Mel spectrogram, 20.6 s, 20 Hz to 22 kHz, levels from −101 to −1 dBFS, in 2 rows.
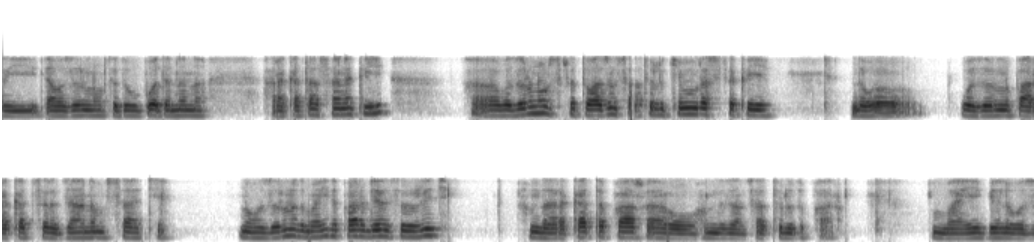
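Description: Speech sounds narrow, gritty and boxed-in throughout, with scratchy s sounds and a grainy hiss underneath, the mark of the Bluetooth CVSD headset codec confining everything to about 300 Hz–3.7 kHz. Abrupt holes punch through at 2.85, 6.28, 11.71, 13.38 and 16.96 s, lasting 22.5, 37.5, 22.5, 7.5 and 15 ms. This is unconcealed Bluetooth headset packet loss, where a few dropped voice packets were replaced by silence or an idle pattern.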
